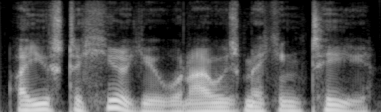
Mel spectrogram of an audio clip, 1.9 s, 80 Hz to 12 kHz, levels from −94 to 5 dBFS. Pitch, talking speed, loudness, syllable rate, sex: 100 Hz, 315 wpm, -18 LUFS, 6.2 syllables/s, male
